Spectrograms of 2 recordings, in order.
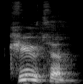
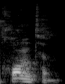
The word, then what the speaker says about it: QTUM: kutum pronounced quantum um is what we're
